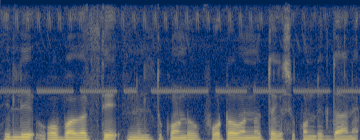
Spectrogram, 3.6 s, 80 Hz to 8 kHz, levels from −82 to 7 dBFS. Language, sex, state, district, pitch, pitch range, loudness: Kannada, male, Karnataka, Koppal, 120 Hz, 115-125 Hz, -18 LUFS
